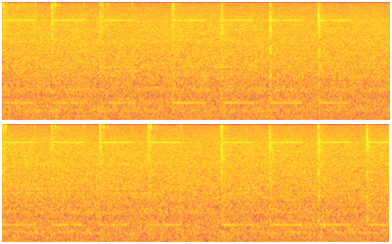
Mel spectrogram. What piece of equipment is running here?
slide rail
